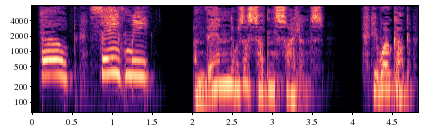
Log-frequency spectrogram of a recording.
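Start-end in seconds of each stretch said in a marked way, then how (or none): 0.1-1.5 high, loud desperate scream; anguished cry for help. A narrator's reading. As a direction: cry out in terror from a nightmare. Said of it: "she was crying".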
